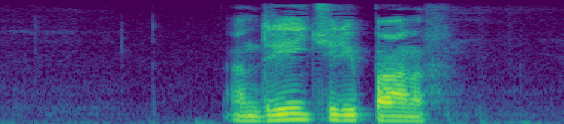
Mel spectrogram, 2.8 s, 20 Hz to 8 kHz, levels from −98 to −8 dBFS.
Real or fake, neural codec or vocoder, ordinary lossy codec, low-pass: real; none; MP3, 48 kbps; 7.2 kHz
